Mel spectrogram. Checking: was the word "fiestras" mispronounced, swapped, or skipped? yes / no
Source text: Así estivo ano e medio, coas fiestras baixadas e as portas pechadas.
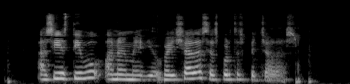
yes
